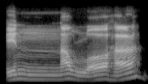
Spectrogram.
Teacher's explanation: nun tasdid dibaca gunnah atau mendengung, ditahan 2 harokat. Allahnya dibaca tebal karena harokat di depannya fathah.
